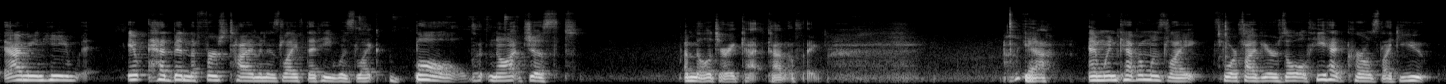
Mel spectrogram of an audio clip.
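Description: A woman's voice: fairly low pitch, measured pace, a little mellow. A woman hosting a casual home vlog, chatting to the camera in her kitchen and laughing often. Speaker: vlog host, military wife. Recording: noisy home recording.

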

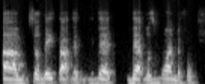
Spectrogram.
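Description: Woman presenter, fast and animated, dull lo-fi video call audio. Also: low-pitched, slightly rough. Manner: fast, animated, says she talks too fast. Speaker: workshop presenter. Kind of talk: online workshop, casual talk.

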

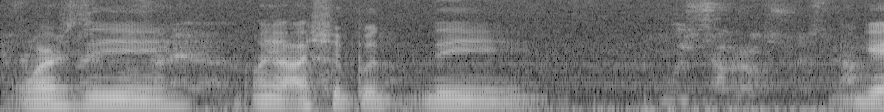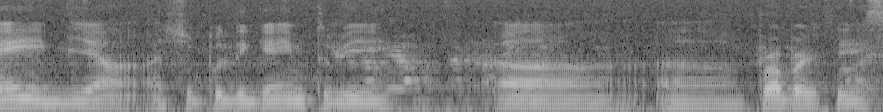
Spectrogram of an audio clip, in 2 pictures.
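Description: This is casual game-stream chatter from a male livestream host who rambles and thinks out loud. He speaks at medium pitch, and the recording quality is low.

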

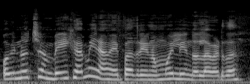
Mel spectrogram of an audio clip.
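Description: A woman with a Mexican Spanish accent streams a game from home, chatting casually and greeting viewers by name. Her voice is a little high and fast, with faint music behind her.

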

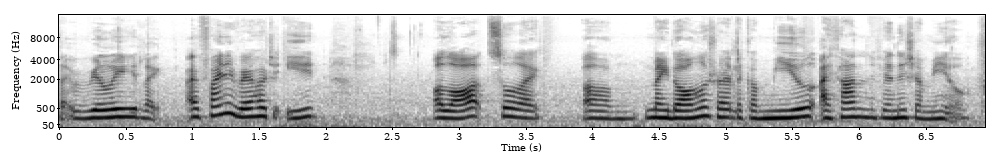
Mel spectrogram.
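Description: A young woman talks to her stream viewers on a desk mic between bites of food. Her voice sits a bit high and she giggles often, wandering from thought to thought with plenty of "like". A faint steady hiss runs under her voice. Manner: rambling and giggly, heavy use of "like". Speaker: Twitch streamer. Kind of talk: casual chat with viewers while eating.

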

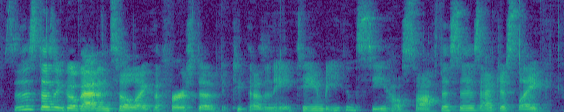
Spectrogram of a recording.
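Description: With a lowish voice, moderate pace and sharp tone, a young adult vlogger talks casually while cutting soap, thinking aloud, wandering and repeating herself. The setting is a small indoor room with carpet and bare walls, and the distant camera mic, a metre or two off, captures the echo.

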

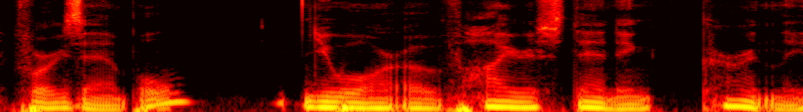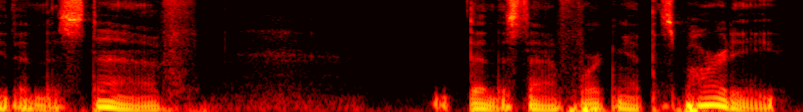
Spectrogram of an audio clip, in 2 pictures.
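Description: A man voices a possessive, firm mafia boss boyfriend, controlling but protective, in an ASMR romance roleplay. Close and soft, he speaks in a low, husky, sing-song way, taking his time as he coaxes and commands. The heavily acted performance has no room sound.

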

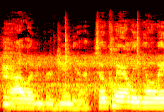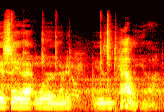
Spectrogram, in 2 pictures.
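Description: A man's voice: mid-range voice, steady tone, a little slow, a crowd in the background. A young American man bantering casually with a friend, teasing and playing dumb. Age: young adult. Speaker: contestant in a pronunciation challenge. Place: small bedroom. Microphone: camera a few feet away. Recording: roomy, distant mic with clear background noise.

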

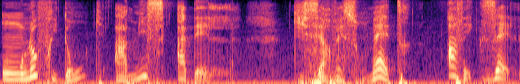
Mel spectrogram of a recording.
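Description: A woman teacher reading a rhyming children's story aloud in an expressive, rhythmic way. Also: medium pitch, unhurried, husky.

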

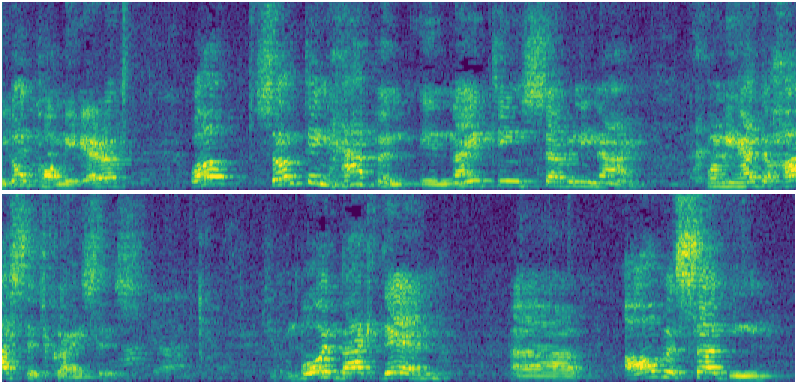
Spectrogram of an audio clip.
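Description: A man in his sixties from Iran, speaking in a high voice, is a pastor giving a joking testimony sermon on a church stage with a handheld microphone. He tells stories with animated gestures while pacing the stage in a large room. The audio is an echoey church hall recorded from far off, with slight background noise.

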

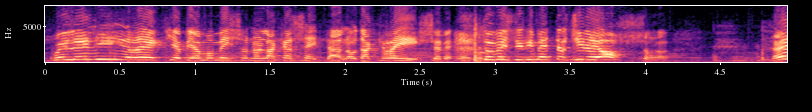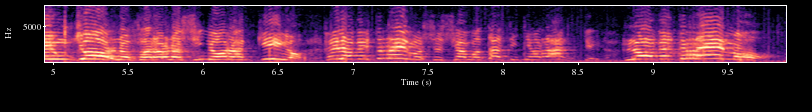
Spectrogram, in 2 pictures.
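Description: A scolding Italian mother from the countryside, high-pitched and full of fiery resentment. She speaks in 1950s film drama style, on a noisy old soundtrack. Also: expressive, a little fast. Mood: bitter, defiant. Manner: scolding, indignant.

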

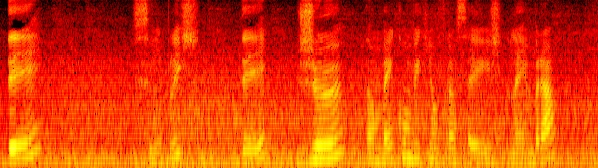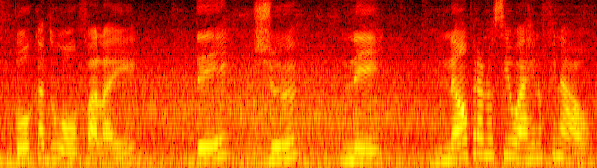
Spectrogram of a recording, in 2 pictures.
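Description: A woman giving friendly short vocabulary lessons, repeating each word slowly. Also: a little high, background noise. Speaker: French teacher. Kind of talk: short scripted language lesson. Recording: loud music bed underneath.

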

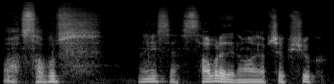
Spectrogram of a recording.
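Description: A man's voice: mid-range voice, steady tone, moderate pace, darkish tone. Young male game streamer from Turkey, exasperated live commentary, grumbling with flare-ups. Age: 20s. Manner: exasperated, frustrated muttering and outbursts.

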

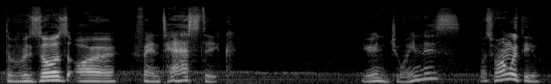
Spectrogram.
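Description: A reaction host in his twenties speaks slowly in a fairly high, slightly bright voice with lively intonation, and a little hiss or hum is audible. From a small bedroom, headphones on and desk mic up close, he reads captions aloud with slangy, exclamatory asides.

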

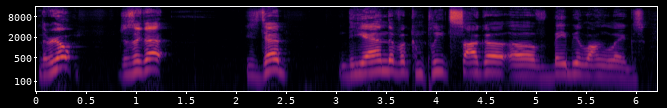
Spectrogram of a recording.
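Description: Unhurried in delivery, this female host runs a crude, sarcastic reaction commentary, cursing a lot, tripping over restarts and imitating people with squeaky voices. There is background noise in the clip.

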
